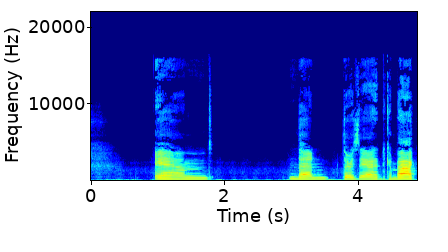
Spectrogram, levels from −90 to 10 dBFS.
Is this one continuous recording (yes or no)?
yes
